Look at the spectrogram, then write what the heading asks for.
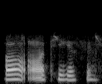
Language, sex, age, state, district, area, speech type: Assamese, female, 18-30, Assam, Dibrugarh, rural, conversation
